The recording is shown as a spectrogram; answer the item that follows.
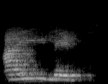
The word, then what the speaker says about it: islets: Although it is pronounced as eyelids, IS is there.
